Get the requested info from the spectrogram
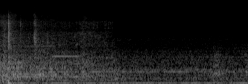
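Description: Xerox 7800-series multifunction printer's document handler feeding and scanning a two-sided original: a mechanical whir that quietens and stops a little over a second in.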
